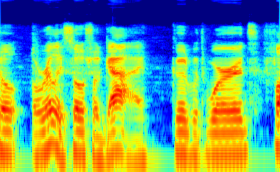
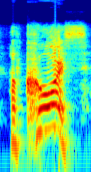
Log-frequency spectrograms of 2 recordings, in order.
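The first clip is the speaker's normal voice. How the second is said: high and beaming; big smile; 13 semitones higher, 6 dB louder than usual. A narrator's reading. Harold welcoming his son's friend to lunch, smiling. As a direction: say it with a wide grin. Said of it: "with a big smile".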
